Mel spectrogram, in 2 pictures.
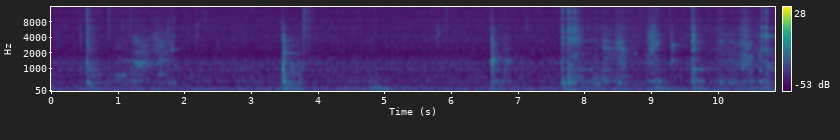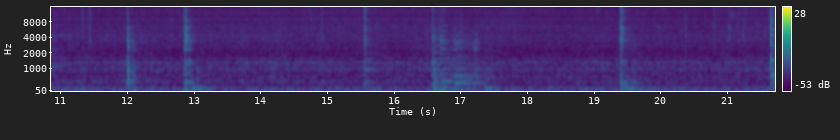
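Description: Tender jackfruit cutlets frying in a pan, a soft steady sizzle with frequent small pops and crackles scattered throughout, fairly quiet and close.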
